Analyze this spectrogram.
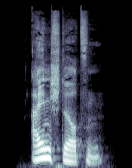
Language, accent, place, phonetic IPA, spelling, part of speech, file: German, Germany, Berlin, [ˈaɪ̯nˌʃtʏʁt͡sn̩], einstürzen, verb, De-einstürzen.ogg
- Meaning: to collapse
